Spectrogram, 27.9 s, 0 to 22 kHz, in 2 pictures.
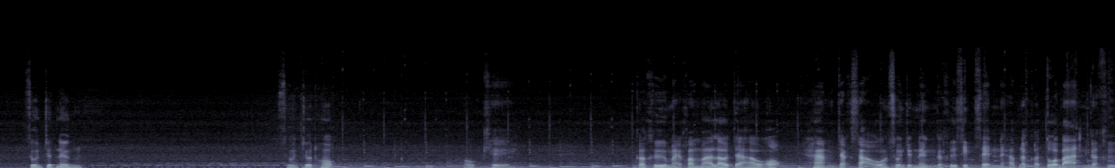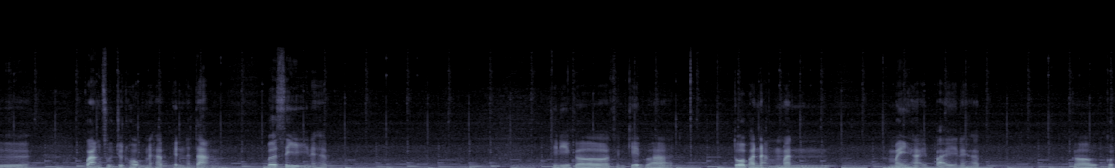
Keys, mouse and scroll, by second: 0.4 Return, 3.3 Return, 7.7 Return, 9.6 Return, 11.6 space, 12.3 Escape, 12.7 scroll up 2, 13.3 Escape, 13.7-14.7 scroll up 2, 14.8 middle click, 15.7 Escape, 16.0-17.2 scroll up 1, 17.4 click, 17.7 double click, 18.3 Escape, 18.6 click, 18.8 double click, 19.2 Escape, 21.5 click, 21.8 double click, 22.8 Escape, 24.9 click, 25.3 double click, 26.0 click, 26.8 click.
